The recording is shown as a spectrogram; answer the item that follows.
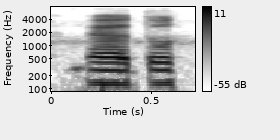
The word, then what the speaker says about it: তথ্য: এটা হবে, তটা উচ্চারণ হবে অ, অ। আর যখন থয় যা ফলা হবে তখন উচ্চারণ হবে ও, মানে এটা তত্ত্ব, আর ওটা হবে তথ্য।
